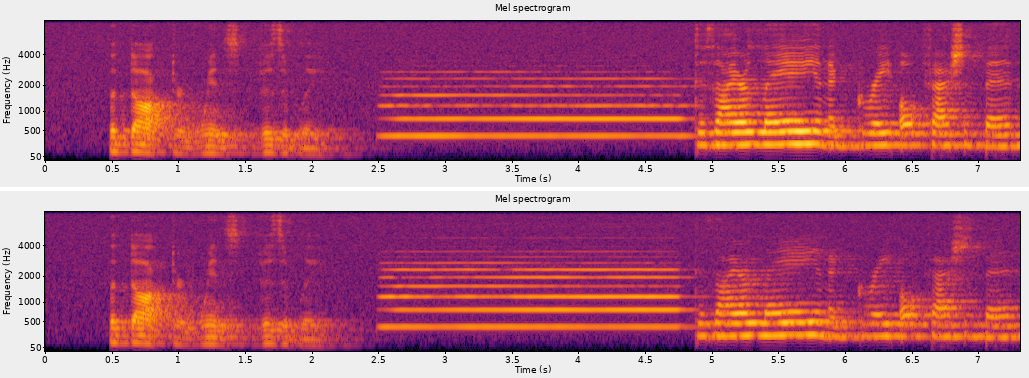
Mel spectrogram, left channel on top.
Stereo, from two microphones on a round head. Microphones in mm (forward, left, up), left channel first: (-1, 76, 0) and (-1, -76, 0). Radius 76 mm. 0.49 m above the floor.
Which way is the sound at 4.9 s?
70° left (ahead or behind).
